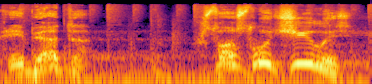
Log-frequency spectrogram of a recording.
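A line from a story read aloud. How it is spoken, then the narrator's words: Hoarse with agitation. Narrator (Russian): хриплым от волнения голосом поинтересовался охранник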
